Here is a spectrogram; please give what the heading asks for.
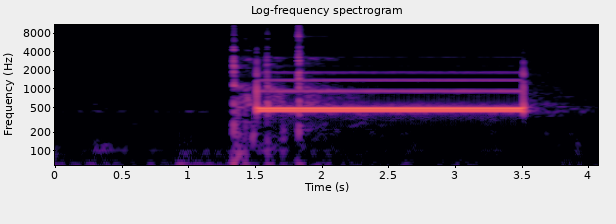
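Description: A few sharp clicks of a phone being dialed, then a steady, buzzing ringing tone that holds for about two seconds before cutting off, clear and close with no one talking.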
